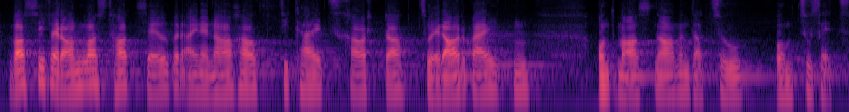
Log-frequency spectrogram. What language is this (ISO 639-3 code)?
gsw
